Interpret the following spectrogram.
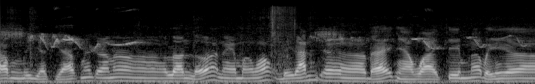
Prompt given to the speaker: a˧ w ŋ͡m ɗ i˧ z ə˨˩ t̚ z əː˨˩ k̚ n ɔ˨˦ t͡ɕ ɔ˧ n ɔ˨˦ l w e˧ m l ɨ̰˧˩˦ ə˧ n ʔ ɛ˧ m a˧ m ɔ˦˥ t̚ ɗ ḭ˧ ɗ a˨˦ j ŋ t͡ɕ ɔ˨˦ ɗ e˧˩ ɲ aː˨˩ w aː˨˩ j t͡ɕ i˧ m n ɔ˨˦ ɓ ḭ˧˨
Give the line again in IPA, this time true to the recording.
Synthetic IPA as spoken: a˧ w ŋ͡m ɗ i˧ z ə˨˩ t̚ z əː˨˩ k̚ n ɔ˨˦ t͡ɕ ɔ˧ n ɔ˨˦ l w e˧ n l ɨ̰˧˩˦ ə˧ n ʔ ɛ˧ m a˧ m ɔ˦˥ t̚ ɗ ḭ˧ ɗ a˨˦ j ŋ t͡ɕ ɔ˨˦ ɗ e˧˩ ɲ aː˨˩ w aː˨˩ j t͡ɕ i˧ m n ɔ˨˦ ɓ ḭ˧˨

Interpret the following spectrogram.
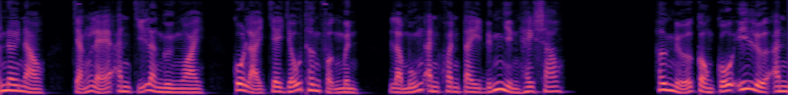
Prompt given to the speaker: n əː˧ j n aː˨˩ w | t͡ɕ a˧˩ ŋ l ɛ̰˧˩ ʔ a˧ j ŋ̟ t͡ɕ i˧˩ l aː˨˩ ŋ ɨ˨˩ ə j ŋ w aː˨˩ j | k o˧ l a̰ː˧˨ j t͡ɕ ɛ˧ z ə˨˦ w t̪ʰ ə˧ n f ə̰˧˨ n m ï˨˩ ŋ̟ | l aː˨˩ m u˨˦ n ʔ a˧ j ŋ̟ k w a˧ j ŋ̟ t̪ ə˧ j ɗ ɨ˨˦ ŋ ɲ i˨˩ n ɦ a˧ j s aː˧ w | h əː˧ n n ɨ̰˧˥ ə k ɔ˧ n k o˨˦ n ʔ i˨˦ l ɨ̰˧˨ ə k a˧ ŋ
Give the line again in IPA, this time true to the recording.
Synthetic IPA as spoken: n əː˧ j n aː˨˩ w | t͡ɕ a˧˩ ŋ l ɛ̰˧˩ ʔ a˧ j ŋ̟ t͡ɕ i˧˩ l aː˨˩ ŋ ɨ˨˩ ə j ŋ w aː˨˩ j | k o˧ l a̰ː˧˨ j t͡ɕ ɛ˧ z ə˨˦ w t̪ʰ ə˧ n f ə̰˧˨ n m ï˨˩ ŋ̟ | l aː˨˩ m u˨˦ n ʔ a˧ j ŋ̟ x w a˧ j ŋ̟ t̪ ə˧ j ɗ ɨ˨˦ ŋ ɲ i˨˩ n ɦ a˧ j s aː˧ w | h əː˧ n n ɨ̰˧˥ ə k ɔ˨˩ n k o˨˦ ʔ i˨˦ l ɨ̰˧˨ ə ʔ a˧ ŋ

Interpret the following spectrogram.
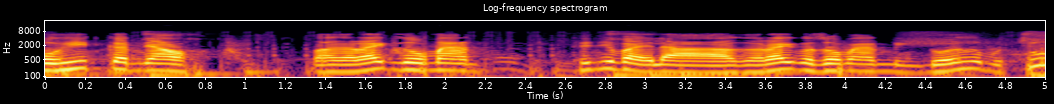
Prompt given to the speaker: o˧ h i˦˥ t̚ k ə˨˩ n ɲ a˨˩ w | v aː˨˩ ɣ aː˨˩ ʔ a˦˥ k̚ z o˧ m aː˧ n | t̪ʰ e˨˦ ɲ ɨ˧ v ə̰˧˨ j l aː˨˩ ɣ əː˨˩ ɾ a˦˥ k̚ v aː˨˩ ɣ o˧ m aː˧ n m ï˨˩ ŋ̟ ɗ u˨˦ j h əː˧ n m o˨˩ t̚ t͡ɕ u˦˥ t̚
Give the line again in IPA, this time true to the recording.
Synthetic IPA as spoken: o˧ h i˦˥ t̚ k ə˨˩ n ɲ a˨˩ w | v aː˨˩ ɣ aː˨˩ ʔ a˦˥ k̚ z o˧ m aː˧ n | t̪ʰ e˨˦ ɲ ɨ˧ v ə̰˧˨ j l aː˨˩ ɣ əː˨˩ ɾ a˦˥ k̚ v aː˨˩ z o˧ m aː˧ n m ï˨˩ ŋ̟ ɗ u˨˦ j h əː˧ n m o˨˩ t̚ t͡ɕ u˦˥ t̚

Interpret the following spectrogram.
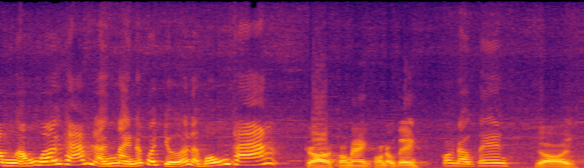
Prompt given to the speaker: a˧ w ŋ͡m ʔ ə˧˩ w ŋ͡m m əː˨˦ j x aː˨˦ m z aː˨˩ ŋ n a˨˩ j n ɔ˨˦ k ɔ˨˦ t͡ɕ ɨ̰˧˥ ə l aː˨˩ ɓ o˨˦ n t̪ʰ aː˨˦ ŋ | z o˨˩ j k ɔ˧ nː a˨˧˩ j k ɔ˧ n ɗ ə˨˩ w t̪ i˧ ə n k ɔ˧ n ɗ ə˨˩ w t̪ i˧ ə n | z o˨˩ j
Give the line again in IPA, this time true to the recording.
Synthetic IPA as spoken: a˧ w ŋ͡m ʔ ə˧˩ w ŋ͡m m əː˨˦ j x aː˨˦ m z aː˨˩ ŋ n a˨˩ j n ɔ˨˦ k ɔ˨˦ t͡ɕ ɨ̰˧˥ ə l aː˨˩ ɓ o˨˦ n t̪ʰ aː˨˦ ŋ | z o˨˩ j k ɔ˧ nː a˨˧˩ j k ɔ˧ n ɗ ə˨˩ w t̪ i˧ ə n k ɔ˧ n ɗ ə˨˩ w t̪ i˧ ə n | z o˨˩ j

